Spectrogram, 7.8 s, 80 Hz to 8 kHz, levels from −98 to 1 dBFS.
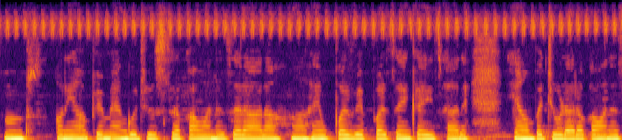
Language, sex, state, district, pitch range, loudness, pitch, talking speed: Hindi, female, Bihar, West Champaran, 220-230 Hz, -12 LUFS, 225 Hz, 185 wpm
